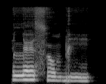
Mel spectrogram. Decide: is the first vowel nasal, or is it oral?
oral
